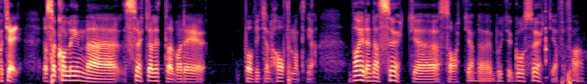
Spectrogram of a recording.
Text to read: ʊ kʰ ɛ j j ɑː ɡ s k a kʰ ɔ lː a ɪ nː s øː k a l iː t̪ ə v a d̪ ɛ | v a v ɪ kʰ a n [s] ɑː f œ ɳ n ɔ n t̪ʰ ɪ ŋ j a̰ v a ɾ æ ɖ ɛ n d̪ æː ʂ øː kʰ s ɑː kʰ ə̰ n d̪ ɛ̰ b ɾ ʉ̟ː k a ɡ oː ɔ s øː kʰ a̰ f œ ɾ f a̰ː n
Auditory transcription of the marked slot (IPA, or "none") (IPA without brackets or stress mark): h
